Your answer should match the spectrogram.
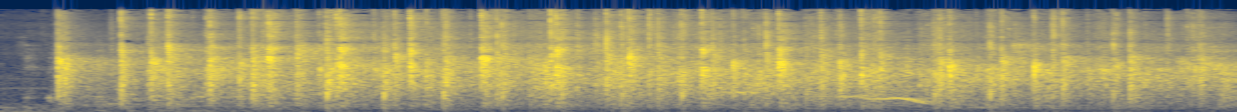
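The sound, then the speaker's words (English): An audience breaks into sustained, dense applause, many hands clapping steadily and fairly loudly for about seven seconds, with a brief faint vocal sound rising through it near the end. “Your character is no good, you can't even clap.”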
